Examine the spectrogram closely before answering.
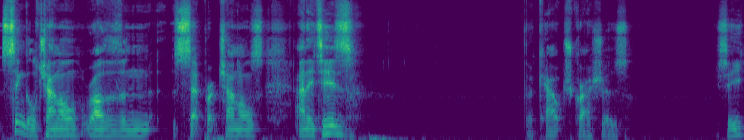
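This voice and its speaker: With a British accent and a medium pitch, a man talks at a moderate pace with ordinary pitch variation and long, frequent pauses in a very clean recording with a silent background. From UK. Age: 40s. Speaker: gaming vlogger. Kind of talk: casual vlog intro.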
